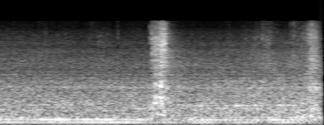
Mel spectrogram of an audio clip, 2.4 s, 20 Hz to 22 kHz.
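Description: Steady low hum of the 1977 Plymouth Fury's 318 cubic-inch V8 idling, with a short hiss about a second in.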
